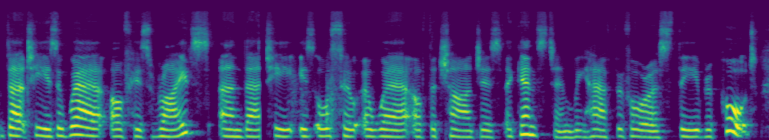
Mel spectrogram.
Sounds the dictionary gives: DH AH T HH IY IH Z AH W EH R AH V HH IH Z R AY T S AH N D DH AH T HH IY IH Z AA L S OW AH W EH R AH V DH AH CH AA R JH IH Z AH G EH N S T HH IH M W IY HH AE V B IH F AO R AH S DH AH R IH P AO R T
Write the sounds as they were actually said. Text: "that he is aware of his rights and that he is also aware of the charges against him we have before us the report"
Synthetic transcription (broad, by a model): DH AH T HH IY IH Z AH W EH R AH V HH IH Z R AY T S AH N DH AH T HH IY IH Z AA L S OW AH W EH R AH V DH AH CH AA R JH IH Z AH G EH N S T HH IH M W IY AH V B IH F AO R AH S DH AH R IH P AO R T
